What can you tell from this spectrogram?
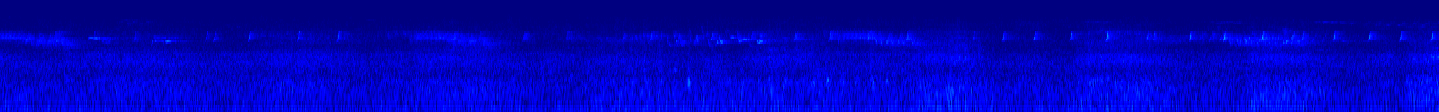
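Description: Breath blown into a smouldering tinder bundle to bring an ember to flame: soft rushes of air lasting a second or two, every few seconds. Behind it birds sing, and in the second half one bird gives short chirps a little under twice a second.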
